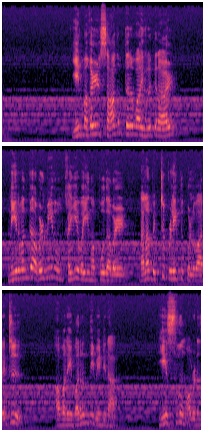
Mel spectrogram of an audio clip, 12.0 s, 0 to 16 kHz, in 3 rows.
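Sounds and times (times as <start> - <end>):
background music of sustained tones: 0.0 - 12.0
man narrating: 1.4 - 3.5, 4.2 - 8.5, 9.1 - 10.4, 11.2 - 12.0.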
